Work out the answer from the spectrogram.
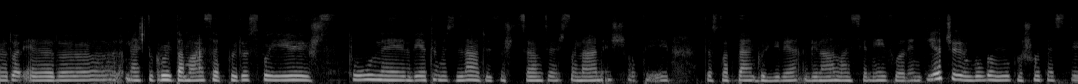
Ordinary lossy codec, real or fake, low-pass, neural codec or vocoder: Opus, 24 kbps; fake; 10.8 kHz; codec, 24 kHz, 0.9 kbps, WavTokenizer, medium music audio release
